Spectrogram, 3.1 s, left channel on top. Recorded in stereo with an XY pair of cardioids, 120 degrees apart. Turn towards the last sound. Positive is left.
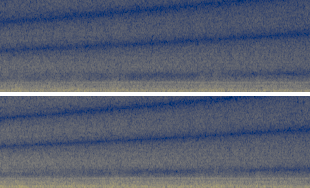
turn(degrees=-10)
